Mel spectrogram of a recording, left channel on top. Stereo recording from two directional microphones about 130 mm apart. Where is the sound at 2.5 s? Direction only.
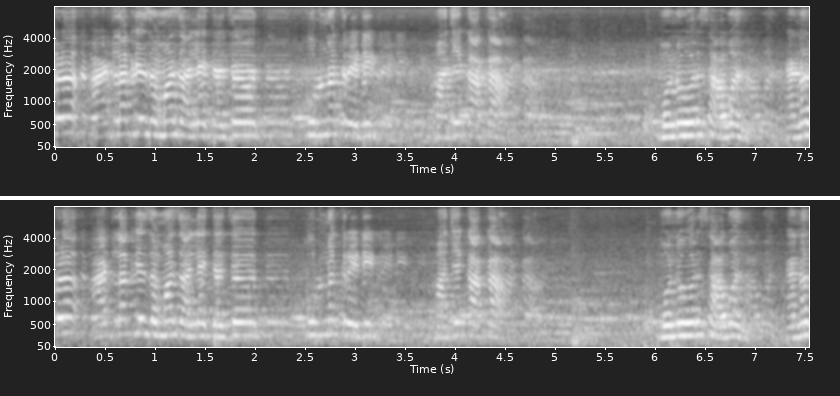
50° right (ahead or behind).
